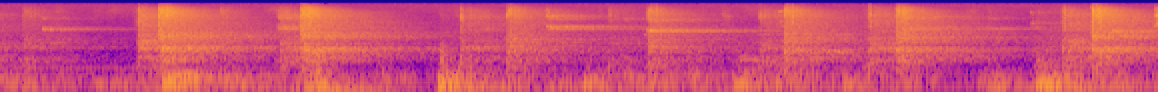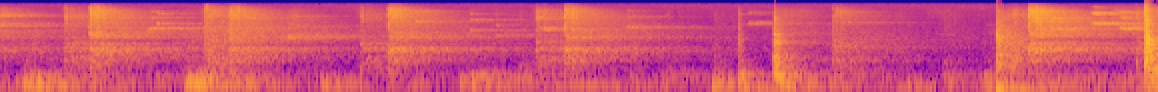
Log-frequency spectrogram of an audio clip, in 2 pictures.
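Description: A squash rally: the ball struck by rackets and smacking off the court walls about once a second, each hit ringing in the enclosed court, with shoes squeaking on the wooden floor between shots.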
